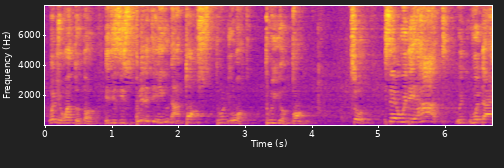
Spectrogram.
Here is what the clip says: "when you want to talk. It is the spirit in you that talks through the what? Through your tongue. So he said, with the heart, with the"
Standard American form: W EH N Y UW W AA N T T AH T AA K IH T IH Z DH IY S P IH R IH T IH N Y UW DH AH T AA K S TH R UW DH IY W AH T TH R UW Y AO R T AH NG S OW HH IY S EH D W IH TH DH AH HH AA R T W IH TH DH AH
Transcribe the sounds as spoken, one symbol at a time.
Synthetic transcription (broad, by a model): W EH N Y UW W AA N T T AH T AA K IH T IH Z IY S P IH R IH T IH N Y UW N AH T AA S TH R UW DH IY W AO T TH R UW Y AO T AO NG S OW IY S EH W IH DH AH HH AA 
